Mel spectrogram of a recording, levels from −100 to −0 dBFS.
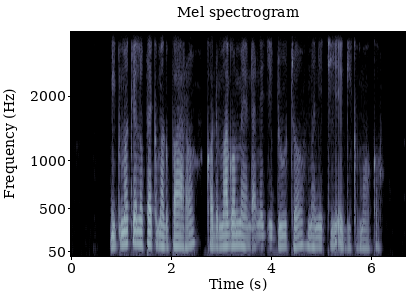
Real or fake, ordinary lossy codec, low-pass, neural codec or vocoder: real; Opus, 16 kbps; 3.6 kHz; none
